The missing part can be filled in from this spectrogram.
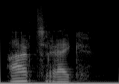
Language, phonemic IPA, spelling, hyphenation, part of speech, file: Dutch, /ˈaːrt.rɛi̯k/, aardrijk, aard‧rijk, noun, Nl-aardrijk.ogg
- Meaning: earth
